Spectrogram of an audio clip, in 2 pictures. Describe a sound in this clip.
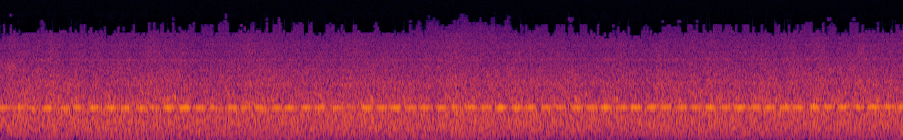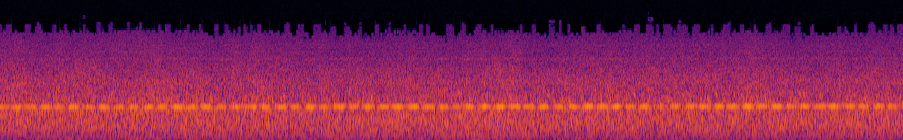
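A game vehicle's engine drones.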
